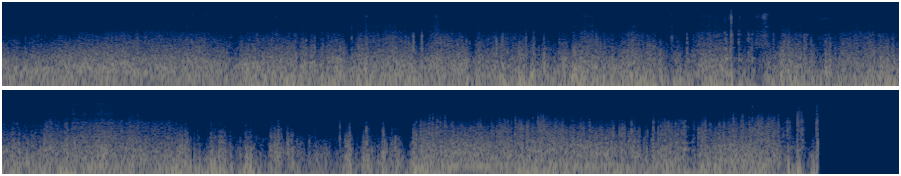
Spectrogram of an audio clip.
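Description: Strong, constant wind buffets the microphone on a windswept bird reserve island, a dense, loud roar that rumbles and gusts without pause before cutting off abruptly.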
